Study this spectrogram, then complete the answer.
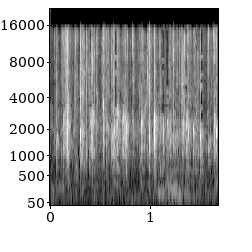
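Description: An audience at a hypnosis show in a Playa Blanca resort applauding, a brief dense burst of clapping from a crowd of mixed hands, fairly loud and close, lasting under two seconds.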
